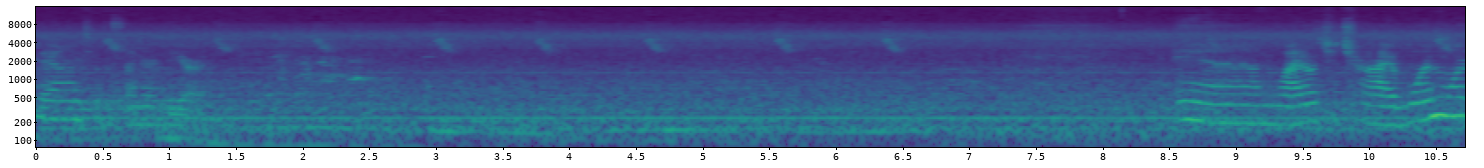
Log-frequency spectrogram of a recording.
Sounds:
speech, bird

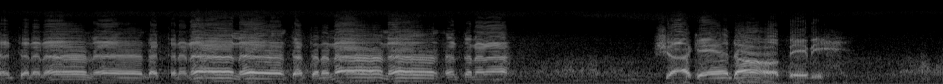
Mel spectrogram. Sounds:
speech

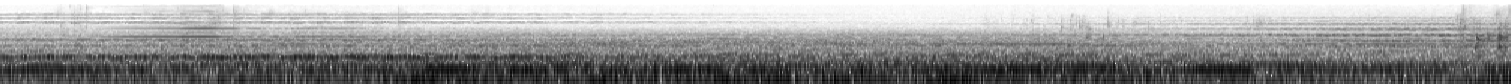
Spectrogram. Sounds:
music

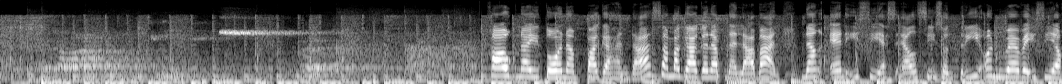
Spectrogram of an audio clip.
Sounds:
basketball bounce

